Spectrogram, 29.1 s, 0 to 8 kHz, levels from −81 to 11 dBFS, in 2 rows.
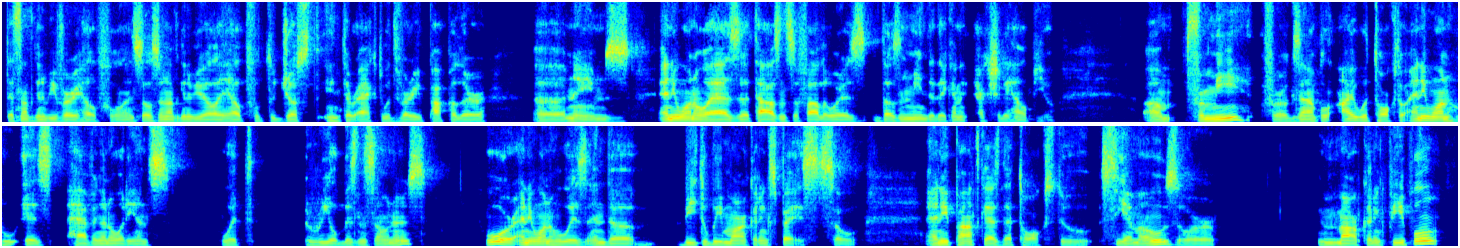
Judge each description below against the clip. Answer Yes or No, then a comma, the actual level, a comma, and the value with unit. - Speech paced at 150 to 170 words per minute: Yes, average, 160 wpm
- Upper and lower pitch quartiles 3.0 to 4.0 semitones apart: Yes, average, 3.5 semitones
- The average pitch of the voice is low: Yes, low, 100 Hz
